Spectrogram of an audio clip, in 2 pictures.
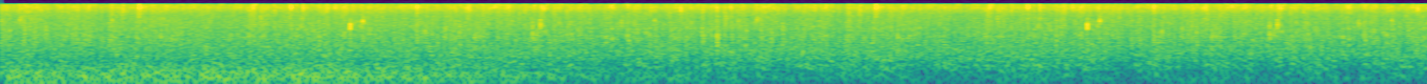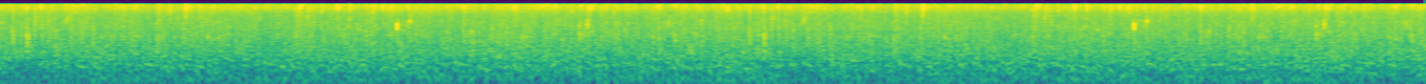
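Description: Steady rain ambience with a few scattered drop ticks, used as the masking track of a subliminal recording.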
